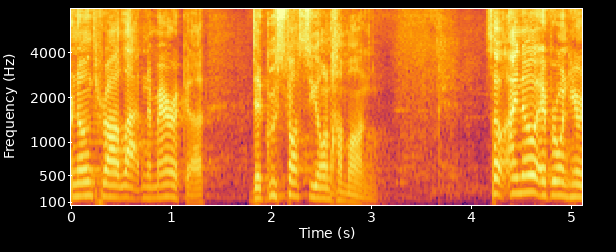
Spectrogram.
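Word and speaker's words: Hammond: You may recognize it by its non-Jewish spelling, H-A-M-M-O-N-D, but it's pronounced Haman.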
